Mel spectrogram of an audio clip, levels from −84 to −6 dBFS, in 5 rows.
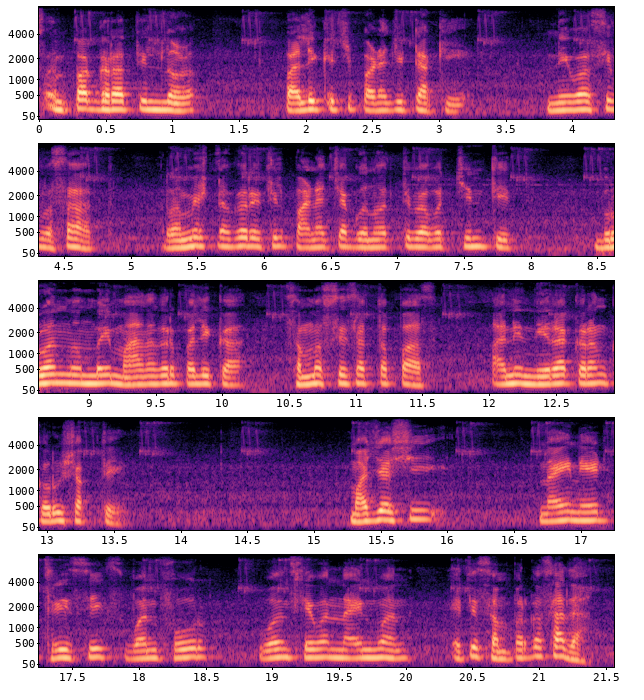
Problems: constant background noise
